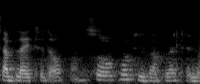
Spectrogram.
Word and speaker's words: blighted ovum: Maybe, am I even pronouncing it better? Is it blighted ovum? Yes, it's a blighted ovum.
